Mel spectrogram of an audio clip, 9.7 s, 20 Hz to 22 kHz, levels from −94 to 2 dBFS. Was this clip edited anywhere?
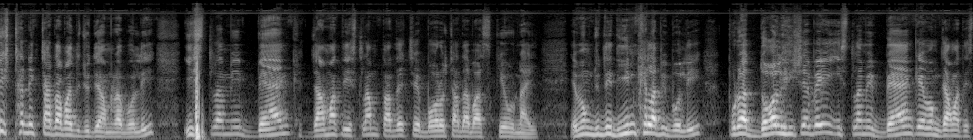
no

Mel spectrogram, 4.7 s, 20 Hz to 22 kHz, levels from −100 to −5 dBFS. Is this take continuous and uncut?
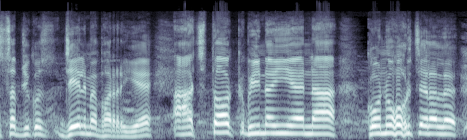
no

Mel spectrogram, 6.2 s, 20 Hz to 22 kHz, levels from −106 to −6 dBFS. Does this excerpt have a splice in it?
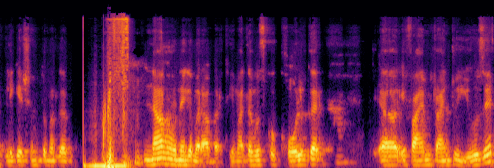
no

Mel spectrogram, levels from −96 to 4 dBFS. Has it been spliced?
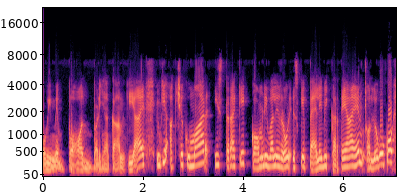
no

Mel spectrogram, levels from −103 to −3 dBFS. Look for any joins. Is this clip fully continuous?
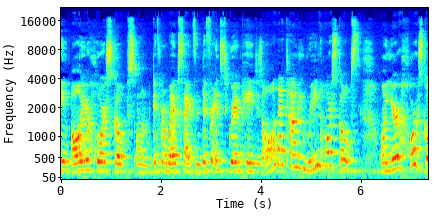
yes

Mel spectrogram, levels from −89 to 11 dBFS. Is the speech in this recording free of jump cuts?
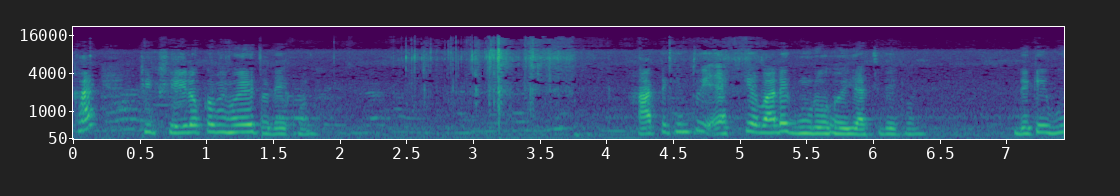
no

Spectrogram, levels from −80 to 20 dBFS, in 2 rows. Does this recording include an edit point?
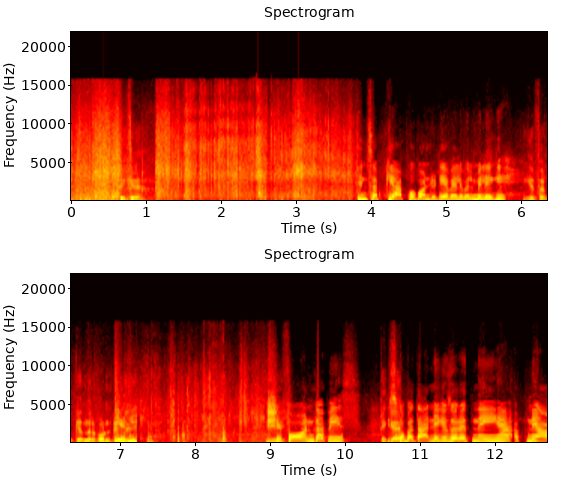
yes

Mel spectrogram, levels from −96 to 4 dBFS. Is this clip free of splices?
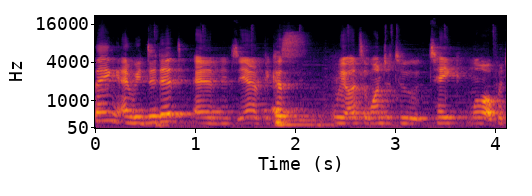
yes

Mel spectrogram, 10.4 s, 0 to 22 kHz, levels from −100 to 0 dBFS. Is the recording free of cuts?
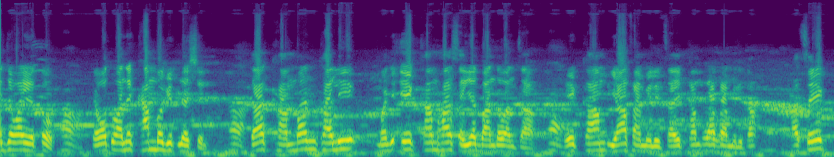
yes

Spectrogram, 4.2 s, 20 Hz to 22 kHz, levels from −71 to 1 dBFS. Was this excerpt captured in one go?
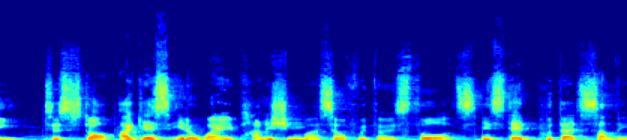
no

